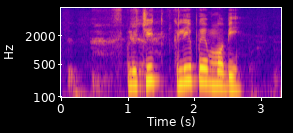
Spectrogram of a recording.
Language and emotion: Russian, neutral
